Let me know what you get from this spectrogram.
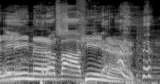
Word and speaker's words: Lynyrd Skynyrd: Skynard, facilissimo. Però mi dovete dire anche chi canta questa canzone. – Lynyrd Skynyrd, che la pronuncia, Skinner, la pronuncia vero è Lynyrd Skynyrd.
